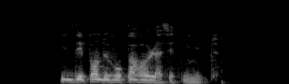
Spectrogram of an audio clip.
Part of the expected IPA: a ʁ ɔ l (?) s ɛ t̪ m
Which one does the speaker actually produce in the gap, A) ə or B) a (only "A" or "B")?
B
